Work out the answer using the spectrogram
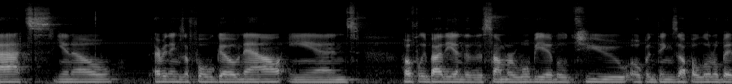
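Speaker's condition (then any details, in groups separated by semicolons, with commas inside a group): No condition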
